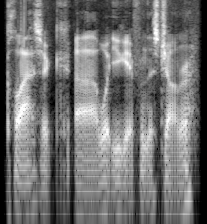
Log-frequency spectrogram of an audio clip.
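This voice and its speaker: A man's voice: rumbling low, moderate pace, gravelly, a bit bright, no echo, clean studio sound. A man co-hosting a podcast, casually discussing stories with emphatic, slangy enthusiasm. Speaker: podcast co-host. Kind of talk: casual film and book discussion.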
